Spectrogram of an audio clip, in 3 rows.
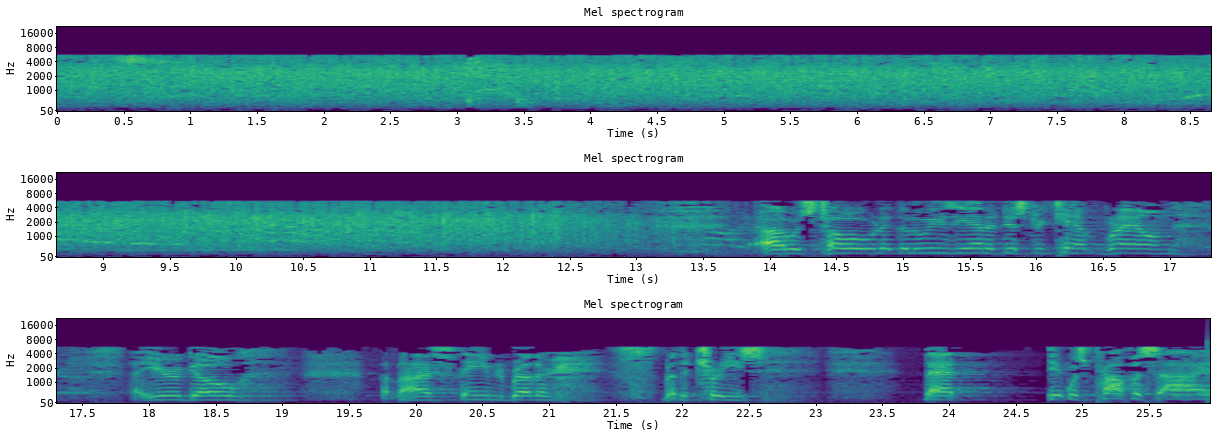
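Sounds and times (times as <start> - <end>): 
audience clapping in worship: 0.0 - 13.9
speech: 14.0 - 17.3, 17.9 - 19.0, 19.8 - 21.3, 21.9 - 22.8, 23.8 - 24.2, 24.8 - 25.9.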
